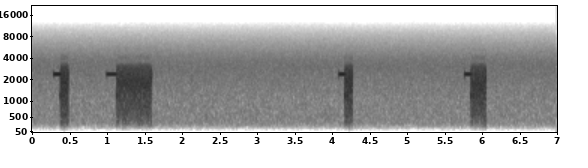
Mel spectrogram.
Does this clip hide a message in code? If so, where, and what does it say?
Yes: ACARS aircraft data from 0.3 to 6.1 s, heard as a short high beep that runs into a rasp, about 2400 baud, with radio hiss.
